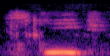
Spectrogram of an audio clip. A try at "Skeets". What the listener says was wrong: No, it's Skeets. There's an S on the end of it.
